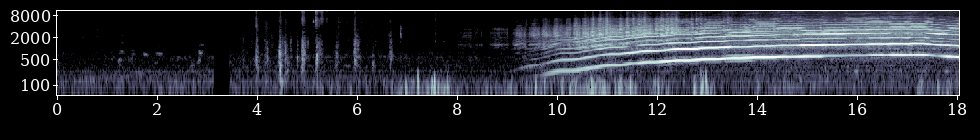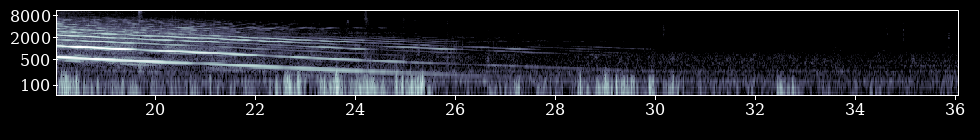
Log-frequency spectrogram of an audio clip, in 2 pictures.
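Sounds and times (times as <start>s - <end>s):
rattling whir: 8.1s - 13.5s
hand-cranked siren wailing: 8.9s - 27.8s.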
